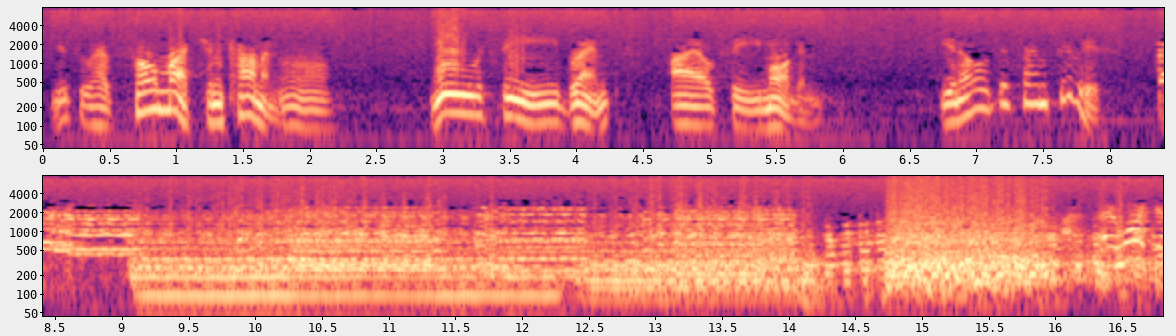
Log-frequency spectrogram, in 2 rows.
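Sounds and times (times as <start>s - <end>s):
sharp burst of crackling noise: 0.0s - 16.7s
speech: 0.1s - 2.2s, 2.9s - 6.0s, 6.7s - 10.0s
overloaded blasting charge exploding with deep booming rumble: 14.0s - 16.7s.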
